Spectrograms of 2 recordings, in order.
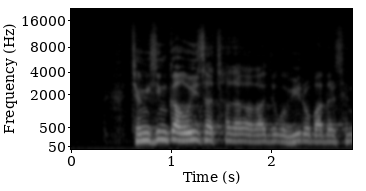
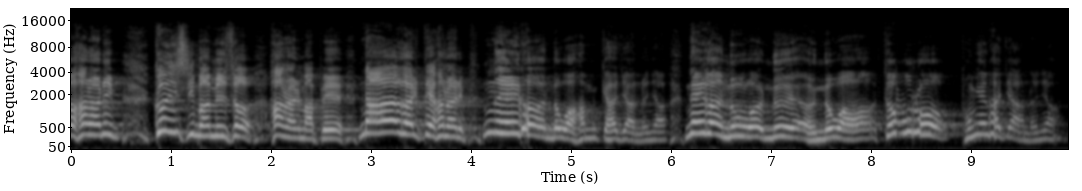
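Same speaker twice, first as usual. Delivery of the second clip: loud, raised preaching voice; impassioned preaching; 9 semitones higher, 13 dB louder than usual. Real, not acted. Preacher urging the congregation to grieve and pray, impassioned. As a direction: drive it home to the congregation with long, stretched key words. Preaches at full force, acting prayer.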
